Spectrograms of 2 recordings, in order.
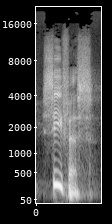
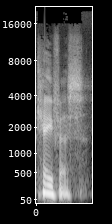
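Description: First: The name begins with a soft S sound. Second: The name begins with a hard K sound. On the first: The speaker calls it wrong. "I have always pronounced it Cephas, because that's what it looks like" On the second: The speaker calls it right. "we're supposed to pronounce it Cephas"

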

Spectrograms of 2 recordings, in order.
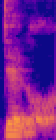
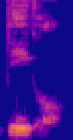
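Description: First: The first vowel is a short 'i' sound. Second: The first vowel is a long 'ee' sound. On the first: This is how the spelling would suggest saying it. "So that you would phonetically pronounce it Diggle" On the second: This is how the family traditionally says the name. "He always pronounced it as Deagle"

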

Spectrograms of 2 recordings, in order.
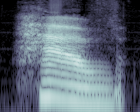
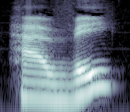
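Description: First: The word ends cleanly on the v consonant. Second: An extra vowel sound is added after the v. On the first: The speaker calls it right. "we effectively have a consonant sound at the end" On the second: The speaker calls it wrong. "you're adding that E sound to it"

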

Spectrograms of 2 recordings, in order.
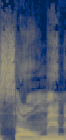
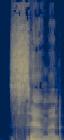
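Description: First: The L in the word is pronounced. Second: The L in the word is silent. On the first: The speaker calls it wrong. "say either salmon with the L" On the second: The speaker calls it right. "oh God"

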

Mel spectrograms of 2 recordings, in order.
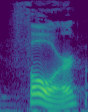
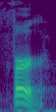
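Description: First: The word has a full, clear 'or' vowel. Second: The word has a flat, reduced 'er' vowel. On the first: "It can be for" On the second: "or it can be fur"

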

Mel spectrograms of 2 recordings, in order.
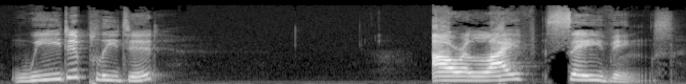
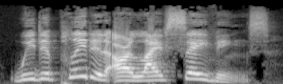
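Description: First: The sentence is spoken slowly and carefully. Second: The sentence is spoken at a regular speed. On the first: "this time repeat after me" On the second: "the last time at a regular pace"

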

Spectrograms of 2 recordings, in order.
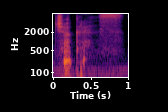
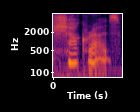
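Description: First: The word is said with its original-language pronunciation. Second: The word is said with an anglicized pronunciation. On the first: The speaker calls it right. "That sounds so much more not even spiritual, just like correct" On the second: The speaker calls it wrong. "why say chakras"

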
